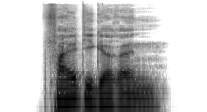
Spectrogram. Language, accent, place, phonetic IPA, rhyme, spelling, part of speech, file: German, Germany, Berlin, [ˈfaltɪɡəʁən], -altɪɡəʁən, faltigeren, adjective, De-faltigeren.ogg
- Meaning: inflection of faltig: 1. strong genitive masculine/neuter singular comparative degree 2. weak/mixed genitive/dative all-gender singular comparative degree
